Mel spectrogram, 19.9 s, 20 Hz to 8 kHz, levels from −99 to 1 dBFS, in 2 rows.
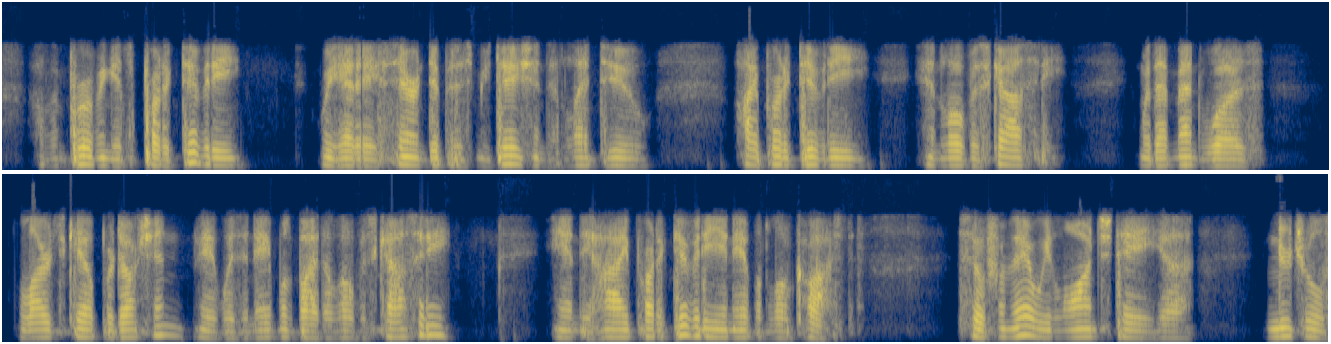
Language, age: English, 40-59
